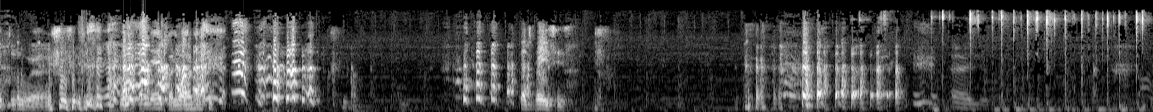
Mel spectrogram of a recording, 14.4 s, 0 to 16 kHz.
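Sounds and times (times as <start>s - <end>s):
speech: 0.0s - 3.1s, 6.5s - 7.2s
people chuckling and laughing: 0.0s - 4.7s, 5.5s - 6.9s, 9.2s - 11.7s
typing on a computer keyboard: 11.6s - 14.4s.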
